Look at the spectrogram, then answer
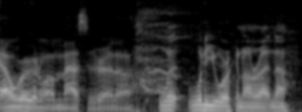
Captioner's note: chuckle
